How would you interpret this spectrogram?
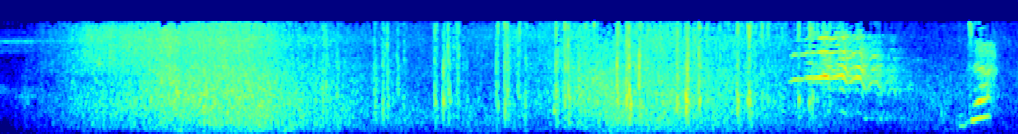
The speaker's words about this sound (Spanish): Señor caballo, hemos llegado al mar.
